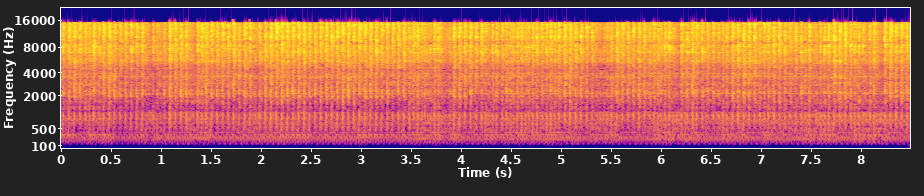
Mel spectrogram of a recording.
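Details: Refurbished Shindaiwa power broom two-stroke with new carburetor, gaskets and recoil, no air filter fitted: steady high-revving buzz holding even pitch, no surging or misfiring; normal running.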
